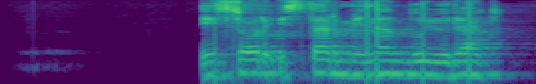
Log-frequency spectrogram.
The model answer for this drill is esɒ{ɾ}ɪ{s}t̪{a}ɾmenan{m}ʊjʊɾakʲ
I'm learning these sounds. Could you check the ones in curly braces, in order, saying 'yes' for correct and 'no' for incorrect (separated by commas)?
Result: yes, yes, yes, no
